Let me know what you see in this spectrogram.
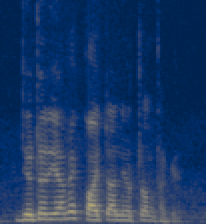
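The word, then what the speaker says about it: deuterium: এটাকে বলা হয়, এটাকে তখন বলা হয় তোমার উচ্চারণটা আমার ঠিক মনে আসতেছে না, এটা হচ্ছে ডিট্রিয়াম, আর যদি ডিউটেরিয়াম, আর যদি 3টা থাকে তখন সেটাকে বলা হয় ট্রিটিয়াম, ঠিক আছে। সো এটাকে বলা হয় ডিউটেরিয়াম, কারণ ওর ম্যাস নাম্বার 2, বাট তাদের দুজনেরই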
